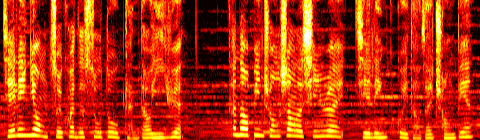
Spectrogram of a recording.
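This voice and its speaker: High-voiced woman narrating over music. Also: lively intonation, measured pace, warm tone. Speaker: story narrator. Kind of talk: scripted radio drama narration. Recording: prominent music behind the voice.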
